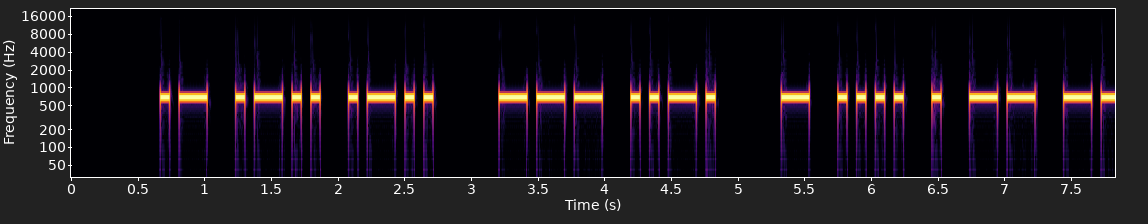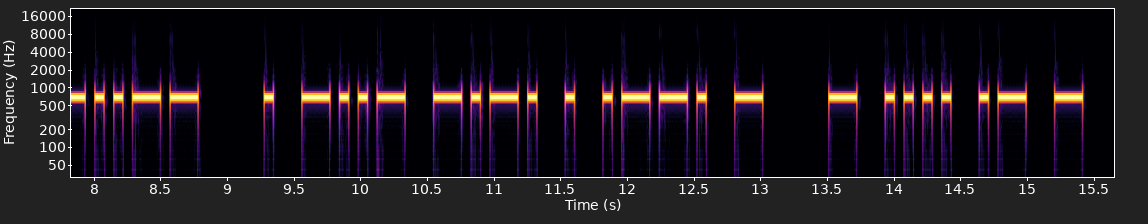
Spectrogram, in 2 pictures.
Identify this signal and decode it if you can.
Morse code, heard as a keyed tone, about 17 wpm, 700 Hz. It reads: ALL OF THEM, EXCEPT THAT
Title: Sentences from Top 1600 Words 17wpm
